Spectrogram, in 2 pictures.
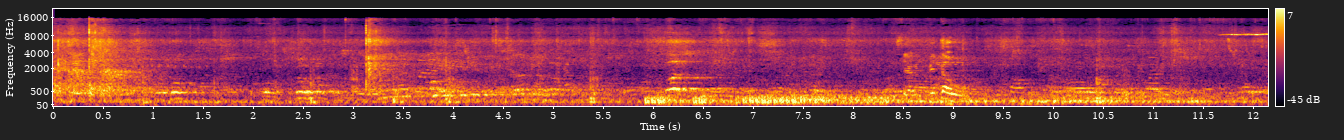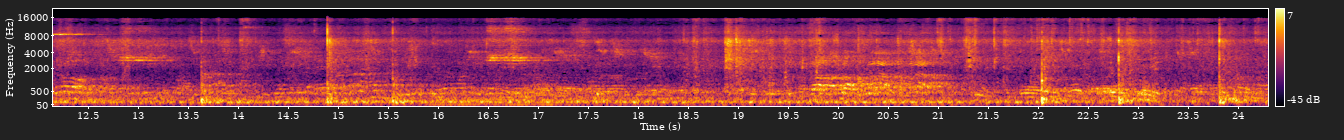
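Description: A crowd of spectators chatters and calls out in the distance, outdoors.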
